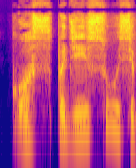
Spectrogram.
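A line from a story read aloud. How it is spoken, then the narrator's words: Muttered. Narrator (Russian): пробормотал Джек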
